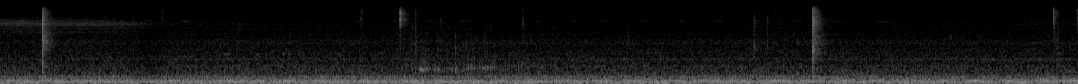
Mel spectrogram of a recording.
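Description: An aluminium beer can snapped open with a sharp click about half a second in, then beer poured into a glass pint glass, with a couple of lighter clicks later, all over a steady low hum.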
